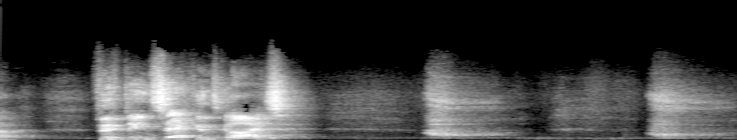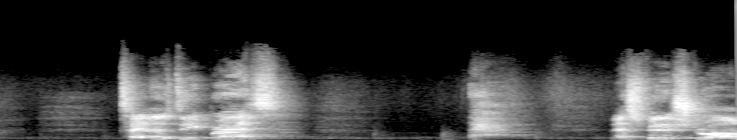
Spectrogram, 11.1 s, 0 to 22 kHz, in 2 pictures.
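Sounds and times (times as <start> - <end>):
man breathing hard: 2.4 - 6.4, 7.8 - 10.1.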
